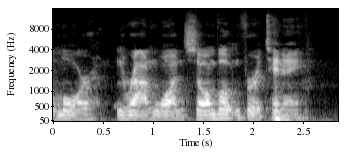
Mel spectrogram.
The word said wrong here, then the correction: Etienne: Have we all been mispronouncing his name like, for 3 years? – Etienne. – Travis Etienne. – Etienne. – Okay. – That's my thing. – Etienne. It's ETN.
